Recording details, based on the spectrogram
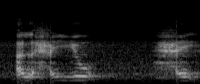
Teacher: دیکھیں زبر ہے ہاں پر. الحی, حی ہا وسط حلق سے نکالیں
